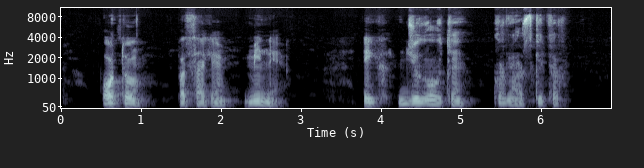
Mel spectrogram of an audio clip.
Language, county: Lithuanian, Klaipėda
